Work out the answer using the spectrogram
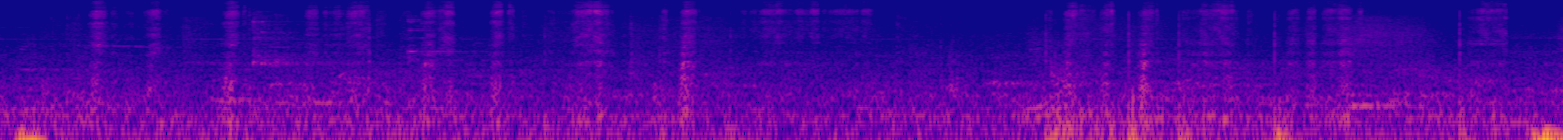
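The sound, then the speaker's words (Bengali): A pen scratches across paper as an address is written down at a hotel desk, many quick strokes and rubs running steadily, with a few low thumps near the start and end. “অবশ্যই anything for Feluda লিখে দিচ্ছি”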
